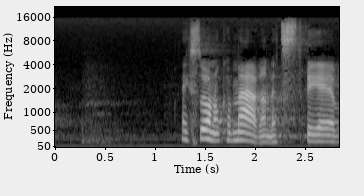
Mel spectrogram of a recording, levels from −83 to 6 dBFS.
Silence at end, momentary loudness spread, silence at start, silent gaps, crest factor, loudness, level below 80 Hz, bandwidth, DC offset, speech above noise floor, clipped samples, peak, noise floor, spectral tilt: 0 s; 8 LU; 1.25 s; none; 20 dB; -20 LUFS; -60 dBFS; 16 kHz; under 0.1%; 32 dB; under 0.1%; -2 dBFS; -53 dBFS; -1.5 dB/octave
